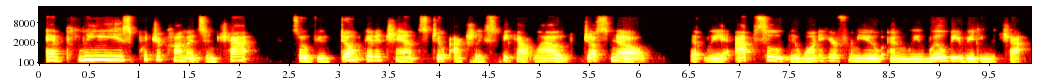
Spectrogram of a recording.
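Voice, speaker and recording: A woman facilitating an online group meeting over a video call. She talks with a hesitant manner and fills her sentences with pauses. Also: on the low side. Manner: hesitant, many fillers.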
